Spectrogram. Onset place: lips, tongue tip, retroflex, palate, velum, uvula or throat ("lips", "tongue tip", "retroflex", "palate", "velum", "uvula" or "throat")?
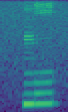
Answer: lips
